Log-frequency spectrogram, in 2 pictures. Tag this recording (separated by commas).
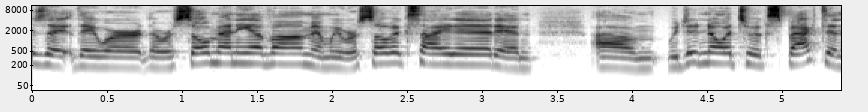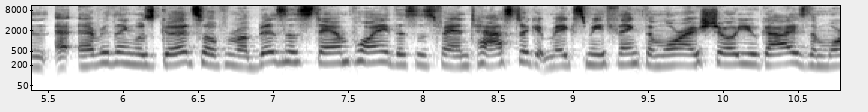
Speech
